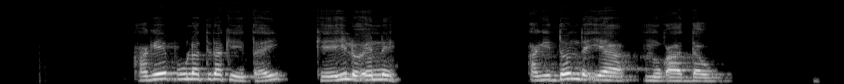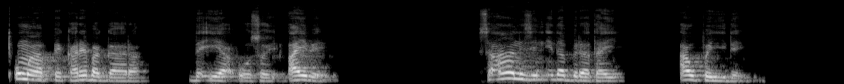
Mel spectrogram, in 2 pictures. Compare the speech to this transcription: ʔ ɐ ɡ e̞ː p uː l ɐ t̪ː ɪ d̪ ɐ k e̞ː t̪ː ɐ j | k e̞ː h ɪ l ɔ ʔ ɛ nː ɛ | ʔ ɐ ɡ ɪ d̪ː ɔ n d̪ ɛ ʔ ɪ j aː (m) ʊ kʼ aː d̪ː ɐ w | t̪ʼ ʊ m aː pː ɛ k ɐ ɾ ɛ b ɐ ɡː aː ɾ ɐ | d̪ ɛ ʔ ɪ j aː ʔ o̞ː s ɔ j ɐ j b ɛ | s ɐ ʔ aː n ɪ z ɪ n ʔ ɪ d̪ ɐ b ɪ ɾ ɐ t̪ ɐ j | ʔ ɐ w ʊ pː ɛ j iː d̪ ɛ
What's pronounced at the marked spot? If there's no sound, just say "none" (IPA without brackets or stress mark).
m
